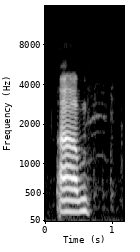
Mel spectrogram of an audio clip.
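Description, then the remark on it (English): A cat lets out one loud, drawn-out meow lasting about half a second, with faint voices murmuring in the background afterward. “Can you guys hear the cat? I mean, seriously, he's making lots of noise.”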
